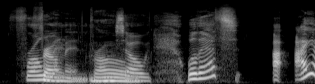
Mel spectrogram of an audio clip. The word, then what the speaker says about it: Froman: And then Froman is my maiden name. So, FR O like Fro and then man, M- an AN.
